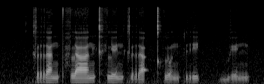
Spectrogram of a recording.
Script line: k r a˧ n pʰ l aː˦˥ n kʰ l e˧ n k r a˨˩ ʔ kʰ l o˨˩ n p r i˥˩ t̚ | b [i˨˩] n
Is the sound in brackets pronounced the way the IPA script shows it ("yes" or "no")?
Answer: no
